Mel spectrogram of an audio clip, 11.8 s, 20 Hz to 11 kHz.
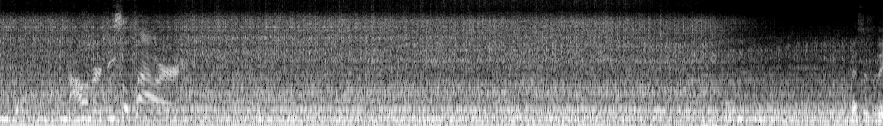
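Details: Oliver 66 diesel tractor, unused since 2023: a steady, even low chug at idle with no misses or knocks after restarting; sounds healthy.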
